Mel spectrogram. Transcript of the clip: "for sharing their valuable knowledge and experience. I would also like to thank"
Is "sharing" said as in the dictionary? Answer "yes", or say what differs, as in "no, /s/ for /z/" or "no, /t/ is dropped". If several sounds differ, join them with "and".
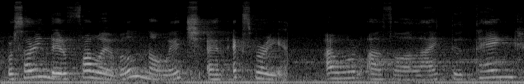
no, /s/ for /ʃ/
